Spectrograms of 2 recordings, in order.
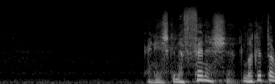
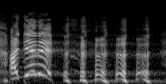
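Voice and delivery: mock boast; 10 semitones higher, 6 dB louder, much slower than usual. Boasting believer mocked.

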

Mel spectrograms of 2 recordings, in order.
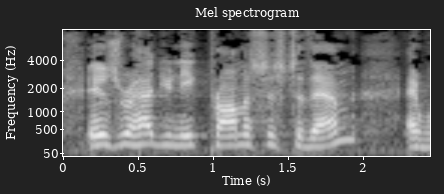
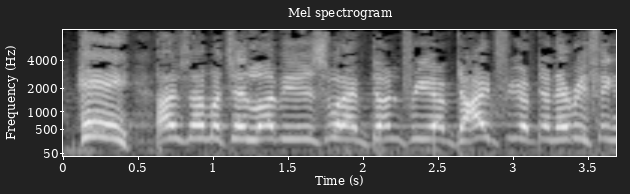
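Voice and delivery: God speaking; 9 semitones higher, faster than usual. Retold or imitated. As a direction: play the Lord gushing with love, pitched way up. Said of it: "the Lord's like".

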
